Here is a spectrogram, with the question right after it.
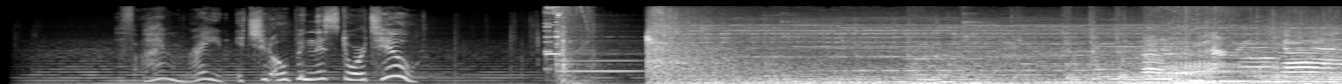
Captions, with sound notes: If I'm right, it should open this door, too. [beeps] [door opening] [bellows]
